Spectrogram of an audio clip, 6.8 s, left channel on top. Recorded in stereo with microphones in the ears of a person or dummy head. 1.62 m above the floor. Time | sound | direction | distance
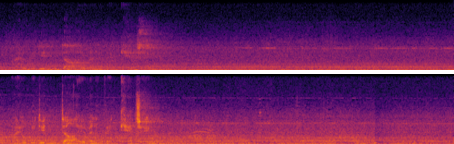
0.2 | a man speaking | 50° right (ahead or behind) | 1.6 m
